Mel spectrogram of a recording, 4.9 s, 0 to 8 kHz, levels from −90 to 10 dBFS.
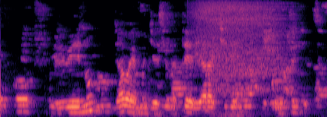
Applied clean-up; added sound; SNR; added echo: classical method WPE with log-MMSE.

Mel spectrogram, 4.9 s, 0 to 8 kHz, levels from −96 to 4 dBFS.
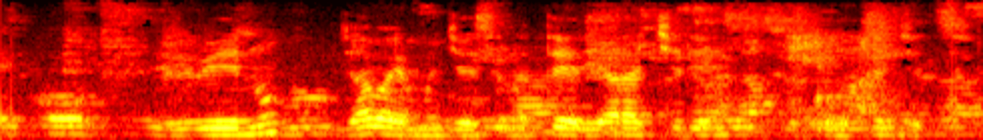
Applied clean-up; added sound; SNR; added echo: none; none; none; none.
